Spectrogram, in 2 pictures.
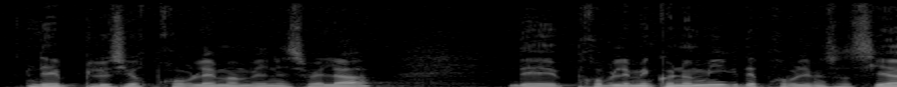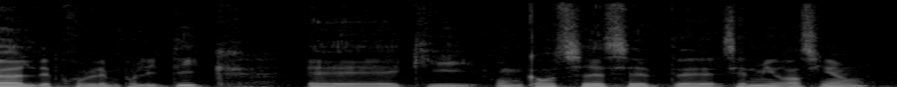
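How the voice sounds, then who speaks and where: A man with a Colombian accent at medium pitch and moderate pace, his tone dark and mellow. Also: ordinary pitch variation. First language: Spanish (speaking French). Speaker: doctoral student in economics. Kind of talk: research presentation on stage. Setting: stage with audience. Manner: halting, many repetitions and fillers.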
